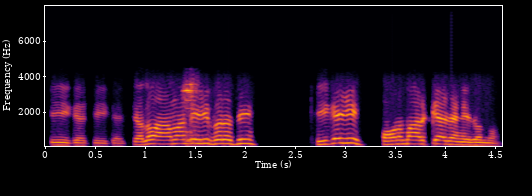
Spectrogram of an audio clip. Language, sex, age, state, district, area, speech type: Punjabi, male, 30-45, Punjab, Mansa, urban, conversation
